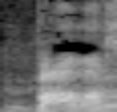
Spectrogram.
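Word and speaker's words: Barlaser: Barlasser. Yeah. Off air. He said it right every single time. Right. Barlasser, innit?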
